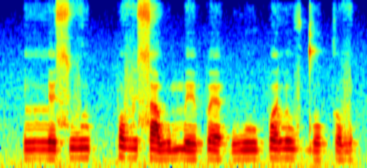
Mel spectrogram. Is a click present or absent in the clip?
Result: absent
